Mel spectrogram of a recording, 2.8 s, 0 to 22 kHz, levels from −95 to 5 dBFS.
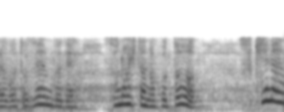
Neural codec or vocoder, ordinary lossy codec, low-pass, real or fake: codec, 16 kHz, 4.8 kbps, FACodec; none; 5.4 kHz; fake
